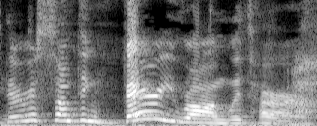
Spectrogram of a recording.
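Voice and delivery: "very" hit hard and loud, falling at the end; stress on very. Acted. Mother pleading with the doctor, loud stress on "very". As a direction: lean on "very" in anger. Mother insists daughter is sick.

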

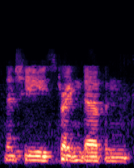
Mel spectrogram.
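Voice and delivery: usual speaking voice

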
